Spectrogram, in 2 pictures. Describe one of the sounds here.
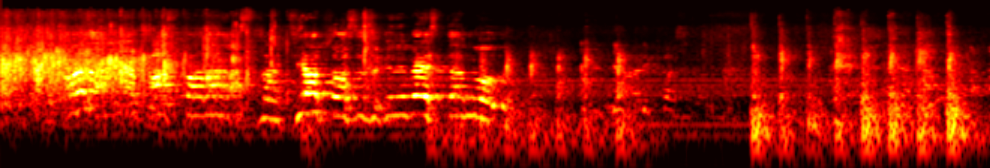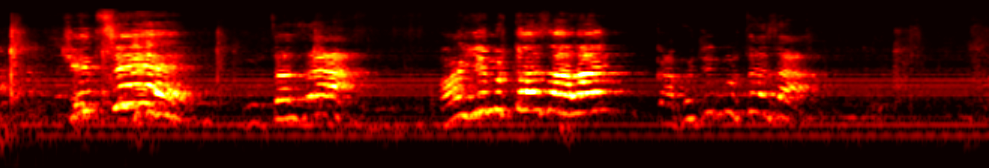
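A man speaks loudly and theatrically in a large echoing hall.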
